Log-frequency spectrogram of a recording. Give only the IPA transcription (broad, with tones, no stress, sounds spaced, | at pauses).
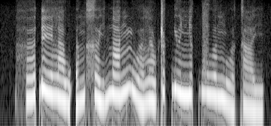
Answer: h əː˧˥ ɗ e˧ l a˨˩ w ʔ ə˧˥ ŋ x ə˨˩˦ j n a˧˥ ŋ m u˨˩˨ ə̯ l ə˨˩˦ w ʈ ə˦˥ k̚ j ɨ˧ ɲ ə˦˥ k̚ v u˧ ə̯ ŋ u˨˩˨ ə̯ k a˨˩ j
